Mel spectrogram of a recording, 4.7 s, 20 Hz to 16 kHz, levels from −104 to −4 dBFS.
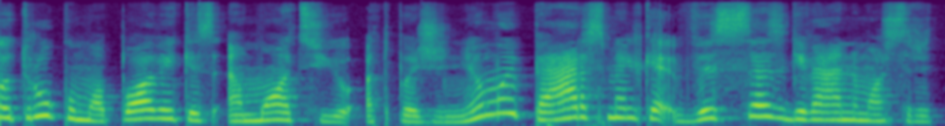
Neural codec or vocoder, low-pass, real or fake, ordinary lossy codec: none; 14.4 kHz; real; AAC, 48 kbps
